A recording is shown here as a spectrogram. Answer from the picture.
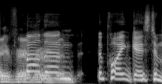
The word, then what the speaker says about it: Dave Rubin: His name rhymes with Maeve Boobin. His first name is Dave.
